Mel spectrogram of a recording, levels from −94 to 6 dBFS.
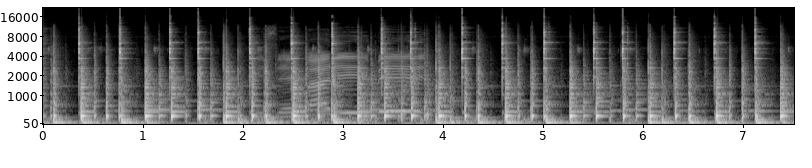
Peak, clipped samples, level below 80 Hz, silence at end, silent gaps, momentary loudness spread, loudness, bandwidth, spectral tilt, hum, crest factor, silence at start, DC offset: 0 dBFS; under 0.1%; -26 dBFS; 0 s; none; 3 LU; -17 LUFS; 17 kHz; -4.5 dB/octave; none; 16 dB; 0 s; under 0.1%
